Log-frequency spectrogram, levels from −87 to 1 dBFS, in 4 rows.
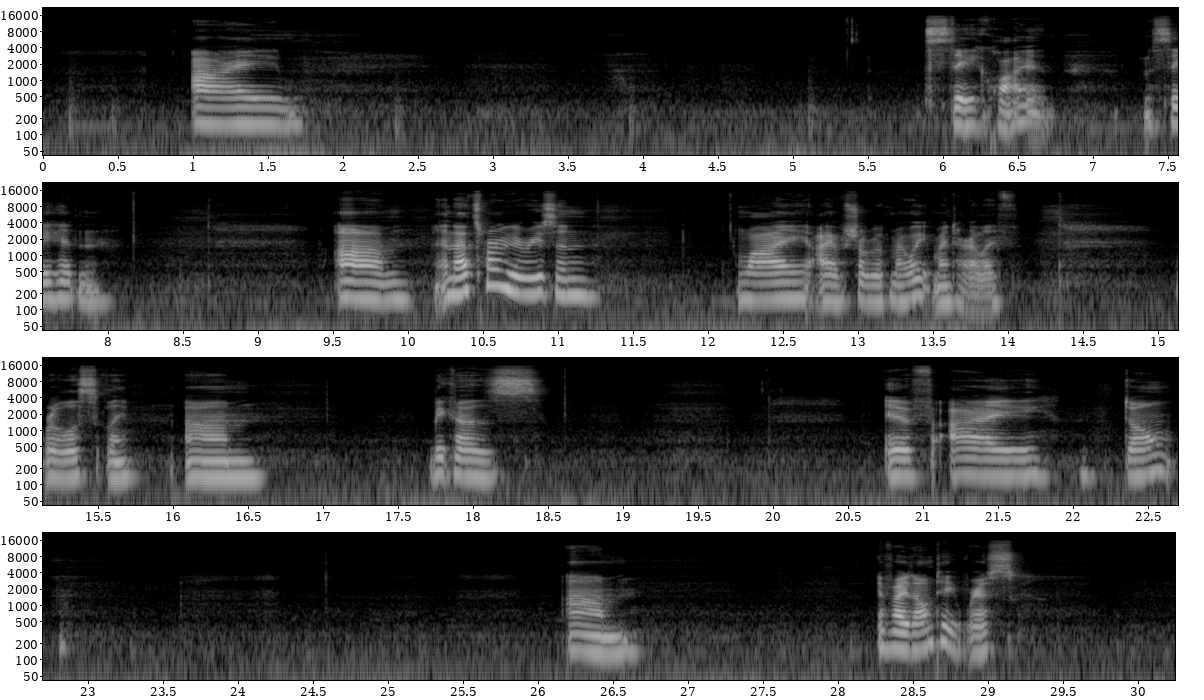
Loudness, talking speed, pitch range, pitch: -32 LUFS, 65 wpm, 135-160 Hz, 145 Hz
